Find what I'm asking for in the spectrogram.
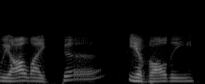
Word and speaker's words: Eovaldi: They say Eovaldi on TV. – Eovaldi is, I think you're right, they make that one syllable.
